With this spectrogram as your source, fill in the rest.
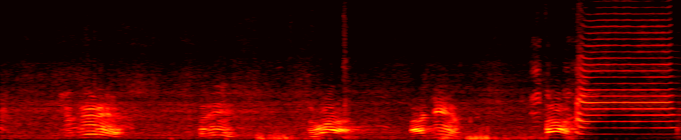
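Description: People shout outdoors.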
